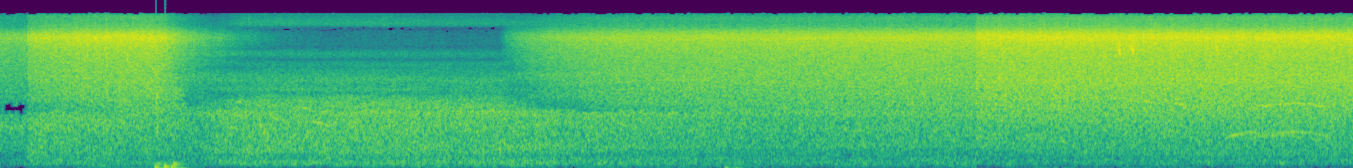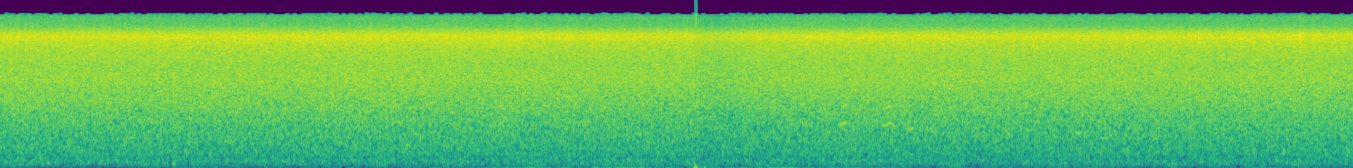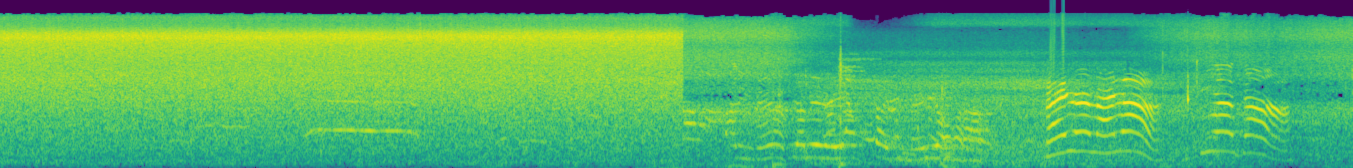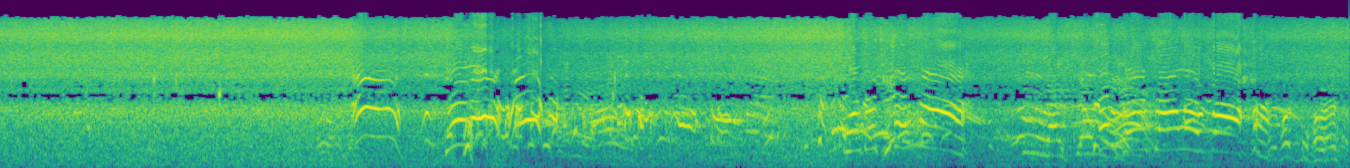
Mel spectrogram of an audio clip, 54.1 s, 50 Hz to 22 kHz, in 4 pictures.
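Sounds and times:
water rushing down rock: 0.3 - 2.1, 5.5 - 35.6
knocks: 1.5 - 2.0.

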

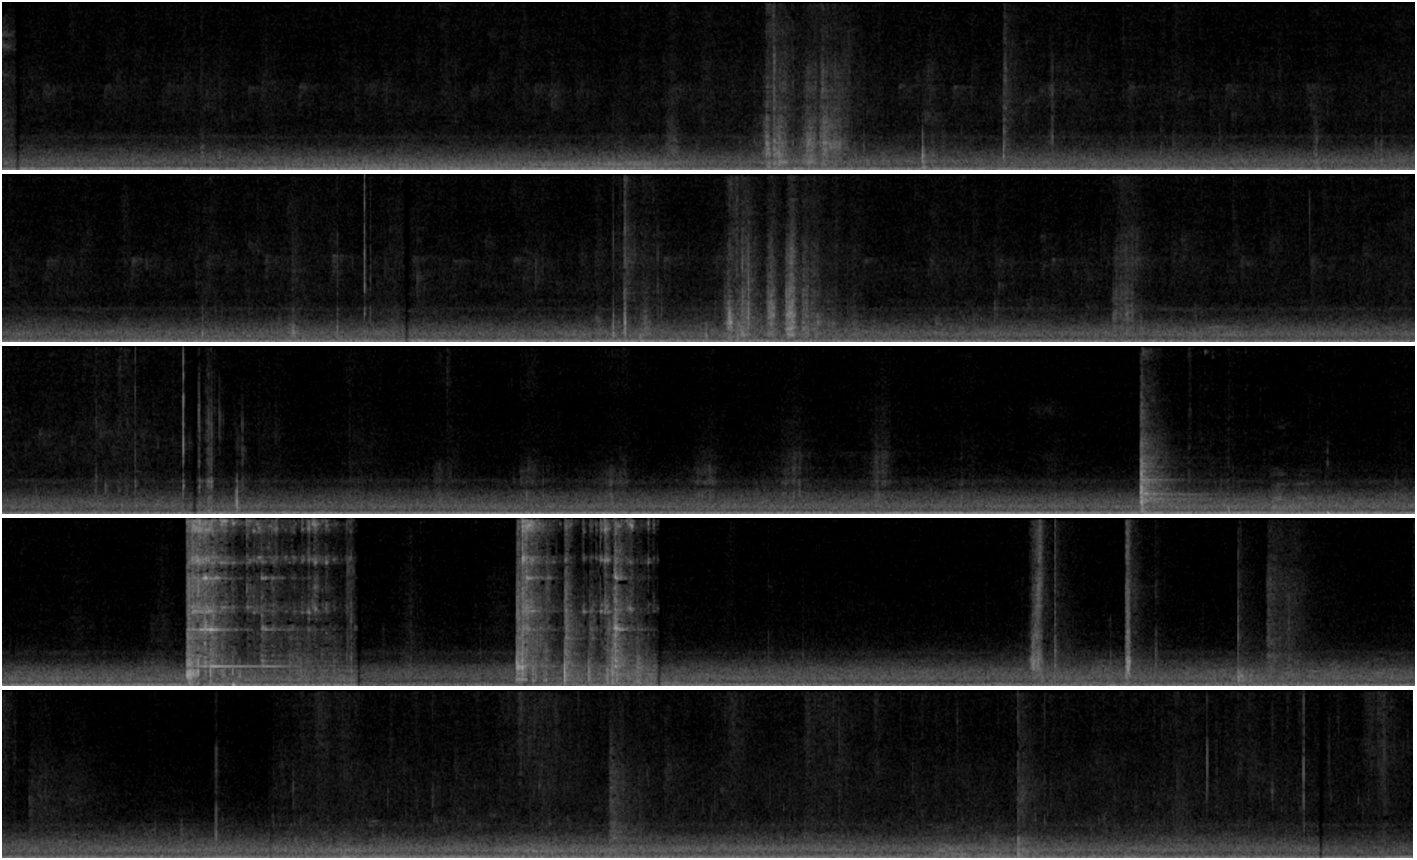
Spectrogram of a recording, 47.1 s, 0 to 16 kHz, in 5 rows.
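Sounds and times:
metal chains jingling and clanking: 29.5 - 30.6, 31.7 - 32.6.

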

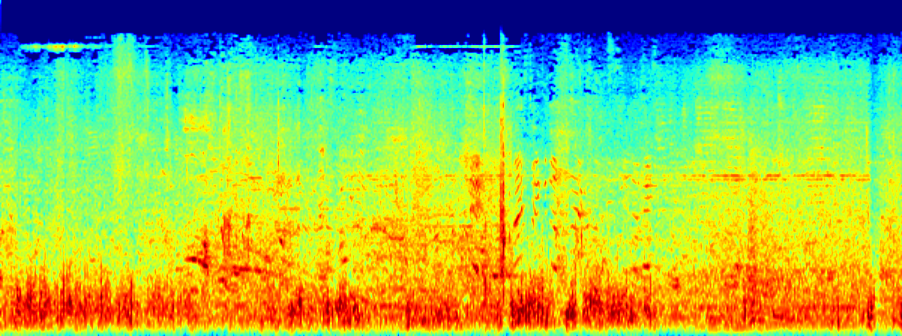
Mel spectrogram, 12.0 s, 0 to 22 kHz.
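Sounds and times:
wind on microphone: 0.0 - 8.8, 11.1 - 12.0.

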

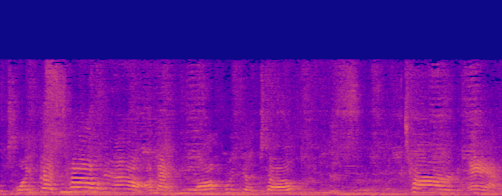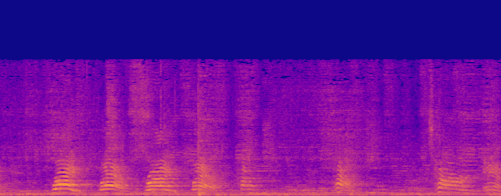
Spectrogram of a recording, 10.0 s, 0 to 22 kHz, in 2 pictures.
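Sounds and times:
recorded dance music: 0.0 - 10.0.

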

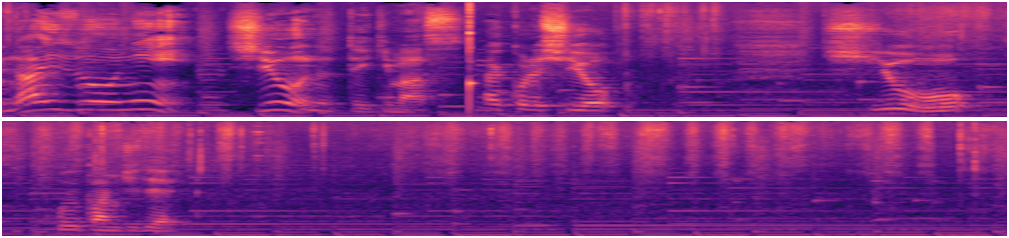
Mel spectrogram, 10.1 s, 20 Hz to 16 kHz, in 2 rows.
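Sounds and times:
hands rubbing salt into fish: 3.1 - 10.0
background music with beat: 6.3 - 10.0.

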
